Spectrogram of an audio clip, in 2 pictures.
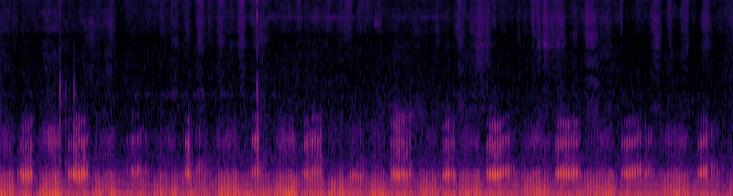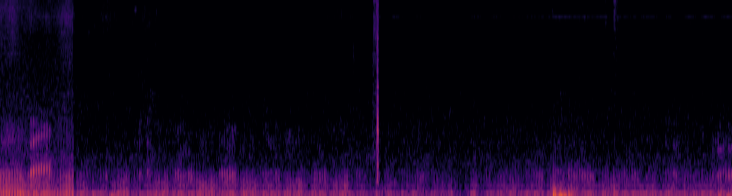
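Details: Pet cat settled on mom's lap, purring in a low continuous rumble with regular breath-paced swells for about twelve seconds, then fading to a much quieter, softer purr with a few faint clicks.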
